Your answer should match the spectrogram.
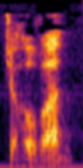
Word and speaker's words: Jehovah: Depending on how you change Hebrew letters into English, that's either J-H-V-H, which we pronounce out loud, Jehovah, or YHWH, which we pronounce out loud, Yahweh.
